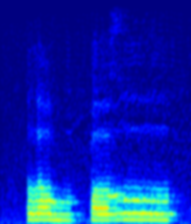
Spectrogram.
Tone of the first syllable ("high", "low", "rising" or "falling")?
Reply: low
